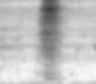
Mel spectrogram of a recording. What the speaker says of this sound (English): you can hear me with all my sniffles right now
